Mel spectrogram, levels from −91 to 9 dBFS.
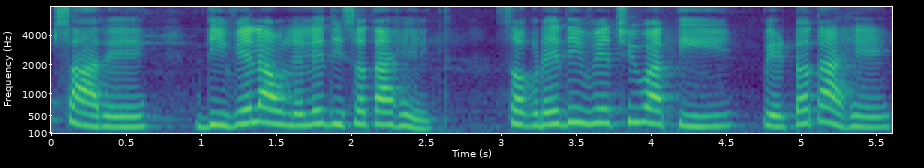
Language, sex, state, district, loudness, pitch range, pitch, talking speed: Marathi, female, Maharashtra, Gondia, -16 LUFS, 250-310 Hz, 285 Hz, 105 wpm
